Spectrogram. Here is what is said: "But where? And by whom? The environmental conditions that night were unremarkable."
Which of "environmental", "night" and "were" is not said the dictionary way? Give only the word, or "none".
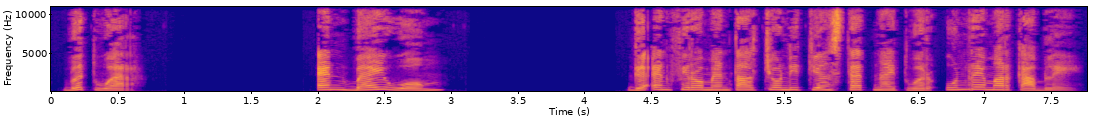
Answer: environmental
